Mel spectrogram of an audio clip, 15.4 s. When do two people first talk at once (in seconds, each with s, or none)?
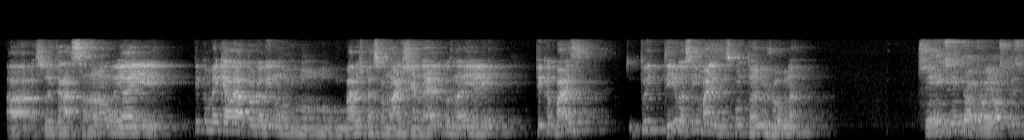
none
